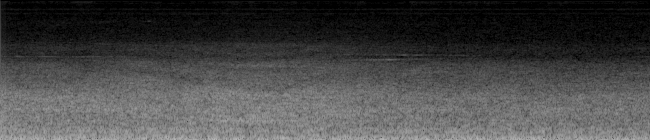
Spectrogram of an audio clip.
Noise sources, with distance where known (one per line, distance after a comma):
background noise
